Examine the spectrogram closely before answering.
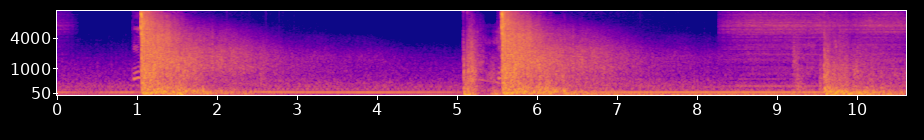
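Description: Large explosions boom loudly and rumble away.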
